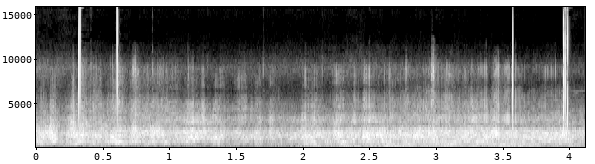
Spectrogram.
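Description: Jet roar of SAAB JAS 39 Gripen fighters in flight, each driven by a single Volvo RM12 turbofan: a loud, steady rushing noise, with a few brief sharp clicks.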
